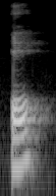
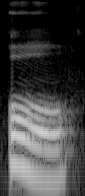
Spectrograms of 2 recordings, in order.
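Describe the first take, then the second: First: The vowel is open, with the mouth wider. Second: The vowel is closed, with the mouth narrower.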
